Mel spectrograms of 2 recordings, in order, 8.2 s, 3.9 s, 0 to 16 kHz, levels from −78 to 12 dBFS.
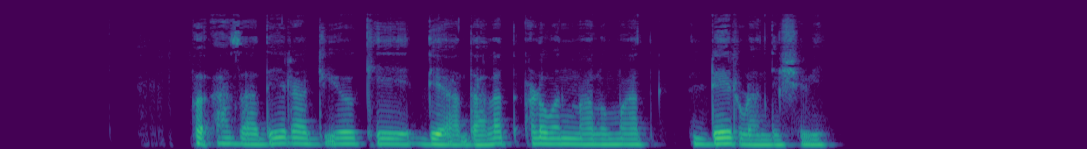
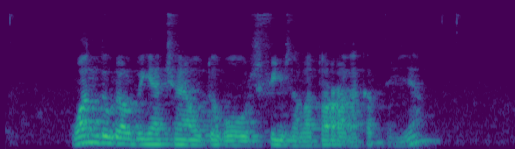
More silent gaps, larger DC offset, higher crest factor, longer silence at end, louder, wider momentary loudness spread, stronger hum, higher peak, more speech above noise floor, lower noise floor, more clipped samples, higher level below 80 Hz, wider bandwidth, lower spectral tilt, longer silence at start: neither; neither; about the same, 18 dB vs 18 dB; first, 1.95 s vs 0.55 s; about the same, -23 LUFS vs -25 LUFS; second, 8 LU vs 13 LU; neither; about the same, -6 dBFS vs -8 dBFS; first, 44 dB vs 37 dB; first, -66 dBFS vs -61 dBFS; neither; about the same, -64 dBFS vs -62 dBFS; about the same, 11 kHz vs 11.5 kHz; about the same, -7.5 dB/octave vs -8 dB/octave; first, 1.45 s vs 0.55 s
